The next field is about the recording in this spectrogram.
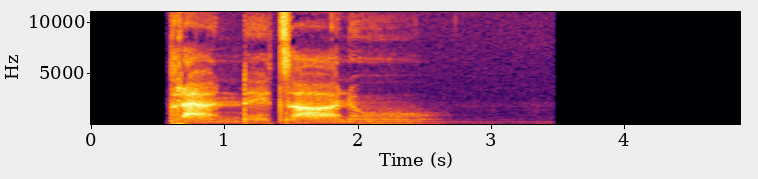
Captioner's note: whispering in Madovna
